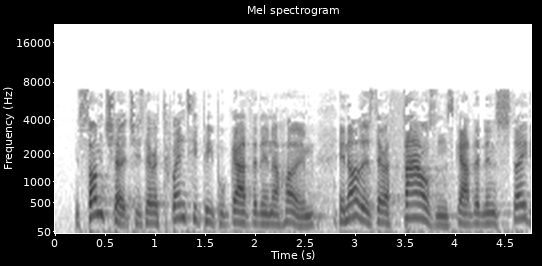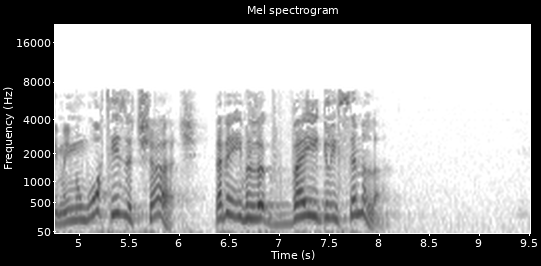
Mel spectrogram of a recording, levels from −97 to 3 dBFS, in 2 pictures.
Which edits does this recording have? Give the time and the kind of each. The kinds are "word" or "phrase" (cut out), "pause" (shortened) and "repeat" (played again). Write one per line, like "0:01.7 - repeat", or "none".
0:06.3 - pause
